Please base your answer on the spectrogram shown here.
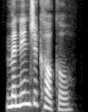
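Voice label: "meningococcal" English, British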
